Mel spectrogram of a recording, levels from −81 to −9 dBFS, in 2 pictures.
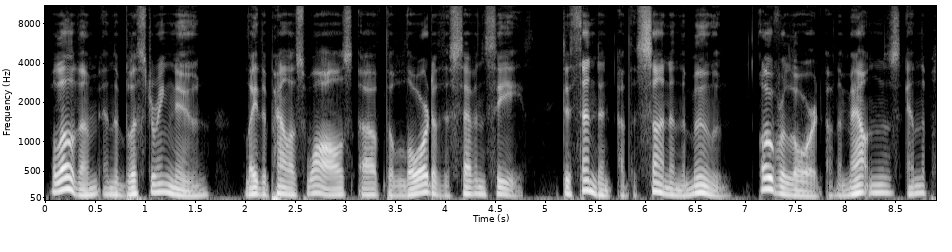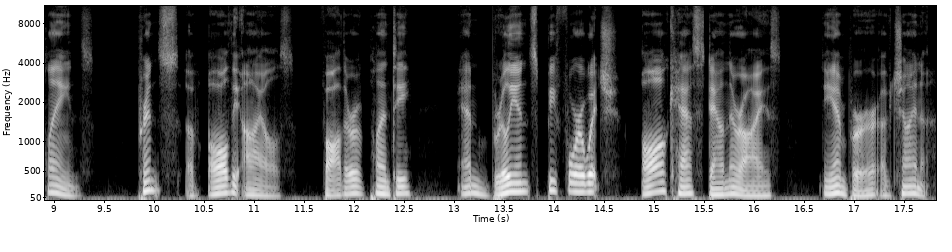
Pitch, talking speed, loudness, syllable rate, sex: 105 Hz, 175 wpm, -19 LUFS, 5.0 syllables/s, male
